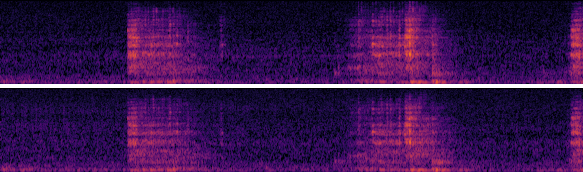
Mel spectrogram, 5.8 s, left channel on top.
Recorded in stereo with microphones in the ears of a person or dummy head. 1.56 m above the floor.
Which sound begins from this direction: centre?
A drawer, at 1.3 s.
